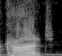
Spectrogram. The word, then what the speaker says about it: conch: Yes, it's pronounced conch. That's what I thought. I said it wrong the first time, and I was like, nope, I don't think that's right.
